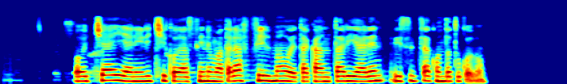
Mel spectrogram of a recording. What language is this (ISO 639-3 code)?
eus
